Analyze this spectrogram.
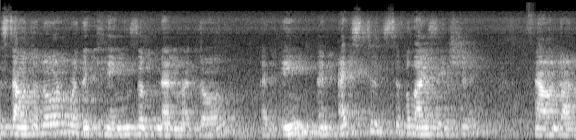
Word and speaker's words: Nan Madol: The Saltador were the kings of Nanmato, an extant civilization found on my island. I am a direct descendant of them. I invite everybody to Google Nanmato so you can visualize it as I read.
